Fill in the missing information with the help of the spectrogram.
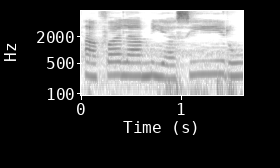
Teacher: सीन हुफ सफीर है सख्ती सीठी वाला हरफ है सख्ती सीठी के साथ अदा किया जाएगा सी में देखें या मदद्दा है या साकिन से पहले ज़ेर है या मदद्दा है खींच के पढ़ा जाएगा।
